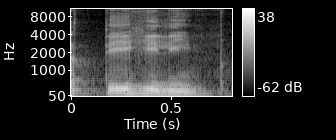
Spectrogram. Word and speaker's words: Tehillim: O livro de Salmos, no hebraico, na Bíblia original, se chama Tehillim. Se escreve T-E-H-I-L-I-M e Tehillim significa louvores.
